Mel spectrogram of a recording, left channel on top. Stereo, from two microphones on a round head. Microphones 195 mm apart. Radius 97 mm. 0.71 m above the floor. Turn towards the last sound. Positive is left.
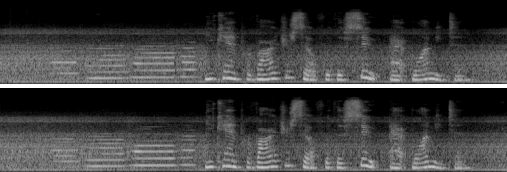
turn(degrees=-20)  # may be behind; listen again after turning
